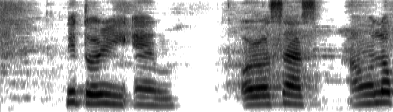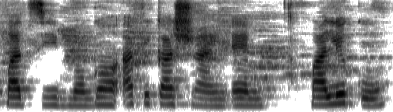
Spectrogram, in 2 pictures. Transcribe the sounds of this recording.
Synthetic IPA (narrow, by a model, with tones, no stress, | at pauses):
nĩ˦to˧ɾi˦ɛ˦˨m̩˨ | ɔ˨ɾɔ˧sa˦˨s | a˨w̃ɔ̃˧lɔ˦k͡pa˨˦ti˧bɔ̃˨ɡã˧a˦fɾi˦ka˦ʃɾã˨nɛ˨m̩˨k͡pa˧le˦ko˨˦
